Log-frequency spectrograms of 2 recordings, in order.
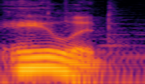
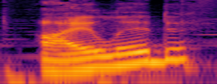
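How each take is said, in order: First: The word does not sound like eyelid. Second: The word sounds like eyelid. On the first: The speaker calls it right. "I know how to say Aelid" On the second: The speaker calls it wrong. "I have said in my mind since I was young"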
